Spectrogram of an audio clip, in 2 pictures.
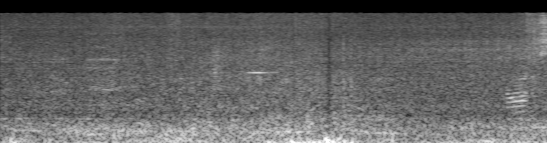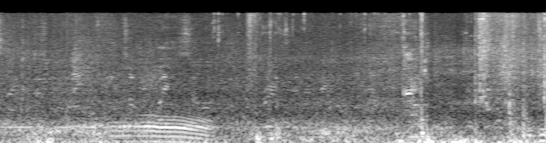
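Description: Outdoor street noise: a steady low rumble, with a person's voice calling out briefly about five seconds in.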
